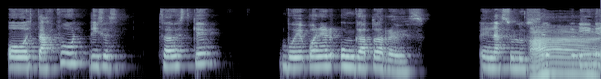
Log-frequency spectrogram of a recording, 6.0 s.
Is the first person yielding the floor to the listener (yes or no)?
yes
